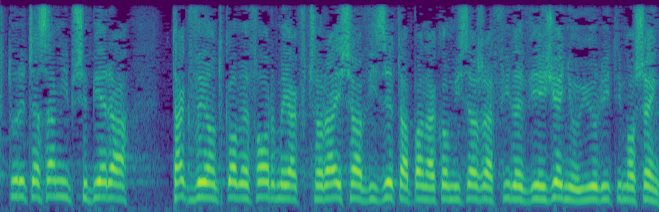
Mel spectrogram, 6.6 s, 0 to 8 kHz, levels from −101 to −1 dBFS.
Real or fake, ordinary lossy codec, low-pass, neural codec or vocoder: real; none; 7.2 kHz; none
